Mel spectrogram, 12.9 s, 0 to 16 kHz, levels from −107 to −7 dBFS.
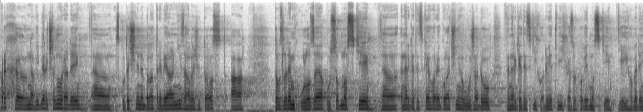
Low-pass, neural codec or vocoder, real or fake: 14.4 kHz; none; real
